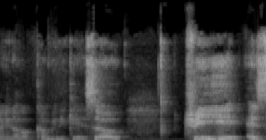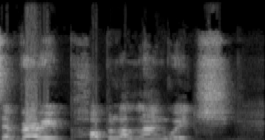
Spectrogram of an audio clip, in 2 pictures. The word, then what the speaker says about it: Twi: going to talk a little bit about about tree yes tree so tree I know even the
